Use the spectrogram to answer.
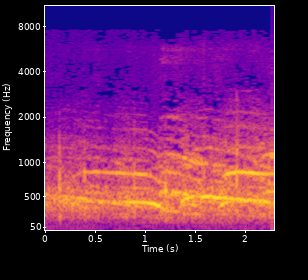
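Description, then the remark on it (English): A large arena crowd jeers and boos after a fight in a steady, sustained roar, with drawn-out wailing voices rising and falling over the din, loud and continuous throughout. “Oh, listen, Tom. Yeah, the citizens are angry.”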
